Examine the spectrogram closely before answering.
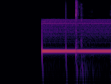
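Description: After a brief silence, a telephone ringing tone starts on an outgoing radio call to a listener on Drejø: a steady, fairly loud single-pitched tone that continues to the end, with a few faint clicks over it and no talking.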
